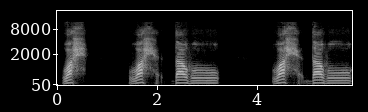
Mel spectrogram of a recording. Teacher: বড় হা কণ্ঠনালীর মাঝখান হতে হা উচ্চারিত হয়, সেজন্য ওয়াও হা জাবার ওয়াহ।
